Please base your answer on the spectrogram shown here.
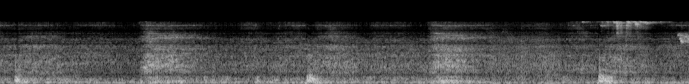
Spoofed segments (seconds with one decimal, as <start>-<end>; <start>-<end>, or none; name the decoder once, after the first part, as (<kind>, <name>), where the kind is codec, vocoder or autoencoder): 0.0-4.9 (vocoder, HiFi-GAN); 5.6-6.9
